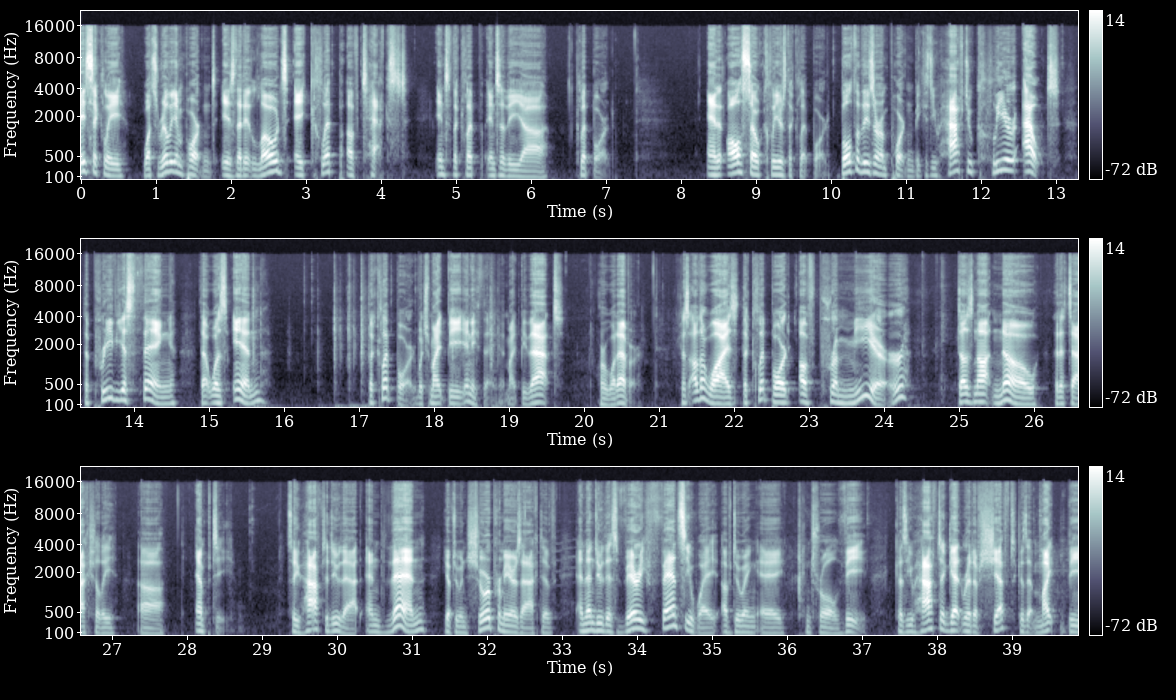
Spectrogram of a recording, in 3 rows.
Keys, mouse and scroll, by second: 15.4 ctrl+v, 16.5 ctrl+v, 18.1 ctrl+c, 18.6 ctrl+v, 20.5 ctrl+F6, 27.4 ctrl+F6.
